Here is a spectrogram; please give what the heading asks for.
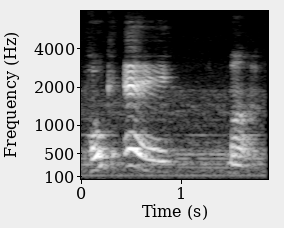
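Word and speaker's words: Pokémon: in borrowed words often, like resume, fiancé, and yes, Poke-A-Mon. My favorite way to remember this one? Just imagine Fonzie right in the middle of this word.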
